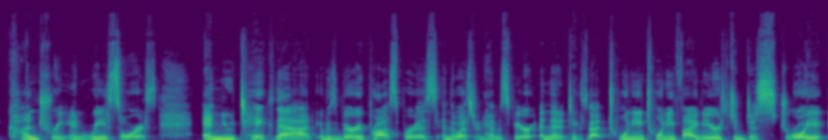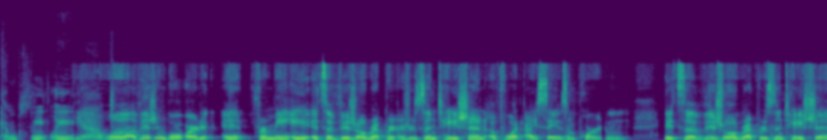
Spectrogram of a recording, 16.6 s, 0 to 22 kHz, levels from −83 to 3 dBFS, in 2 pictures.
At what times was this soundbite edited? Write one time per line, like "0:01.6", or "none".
0:09.3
